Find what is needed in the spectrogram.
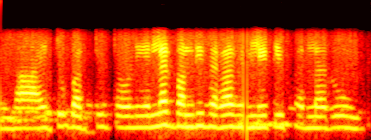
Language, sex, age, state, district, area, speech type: Kannada, female, 18-30, Karnataka, Bellary, rural, conversation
